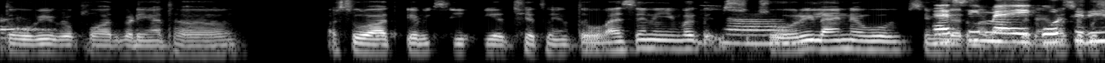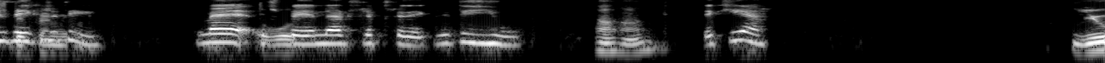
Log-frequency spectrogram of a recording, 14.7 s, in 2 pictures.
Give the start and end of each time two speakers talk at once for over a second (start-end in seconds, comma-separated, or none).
6.3-7.8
